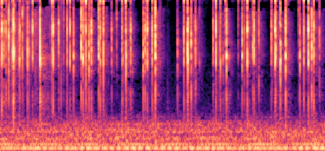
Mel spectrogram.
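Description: Long white acrylic nails tap and scratch across the surface of solid ceramic floor tiles. Rapid bursts of bright, dry clicks alternate with short scratchy rasps, each dying away almost instantly, over a faint steady low hum.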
